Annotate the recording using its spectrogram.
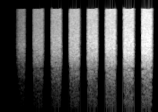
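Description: Intro of a Hindi DJ remix: short, evenly spaced bursts of white noise, about four a second, each louder than the last, forming a rising build-up.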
